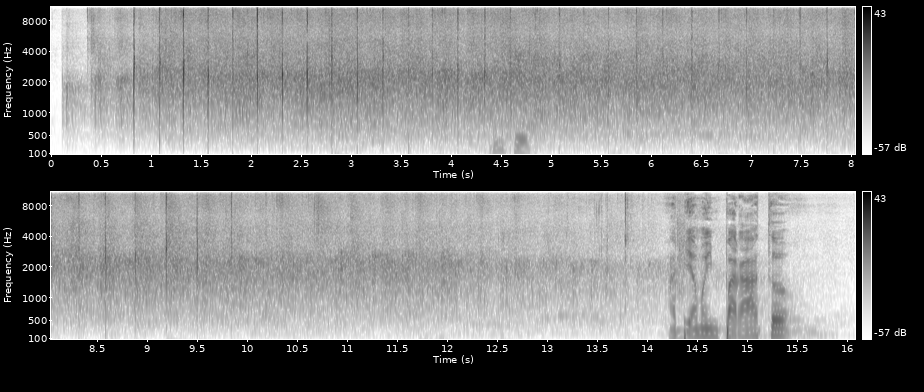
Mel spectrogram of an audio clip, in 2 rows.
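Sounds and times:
audience applauding: 0:00.0 - 0:14.7.

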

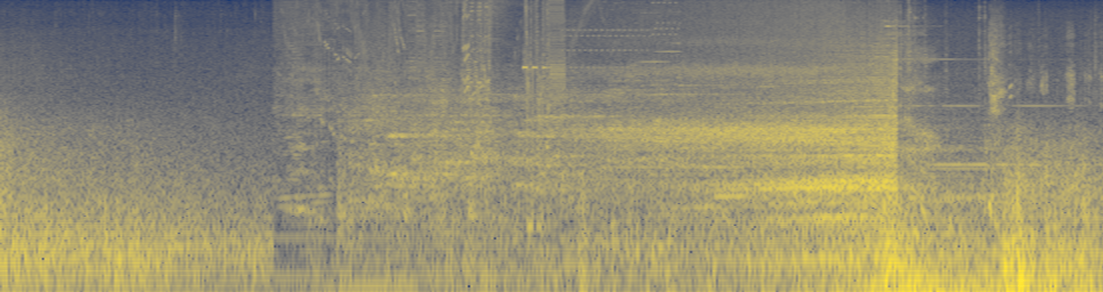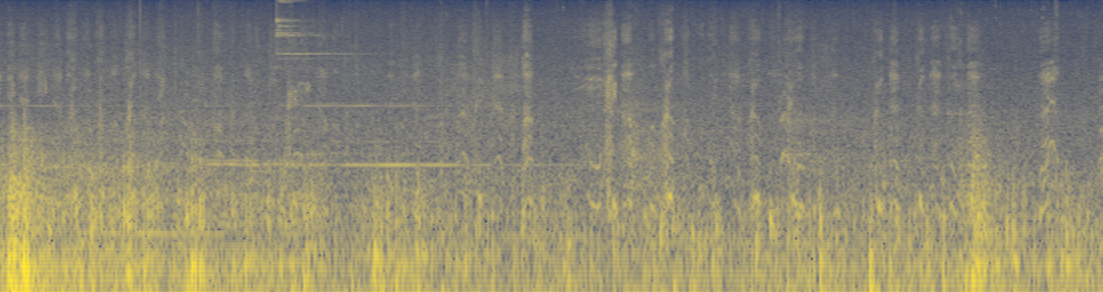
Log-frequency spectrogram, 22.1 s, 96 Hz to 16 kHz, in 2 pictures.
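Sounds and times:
loud hit: 0:02.8 - 0:16.0
thin electronic tone: 0:02.8 - 0:16.4
noisy swell: 0:02.8 - 0:16.7
deep rumble: 0:02.8 - 0:18.8.

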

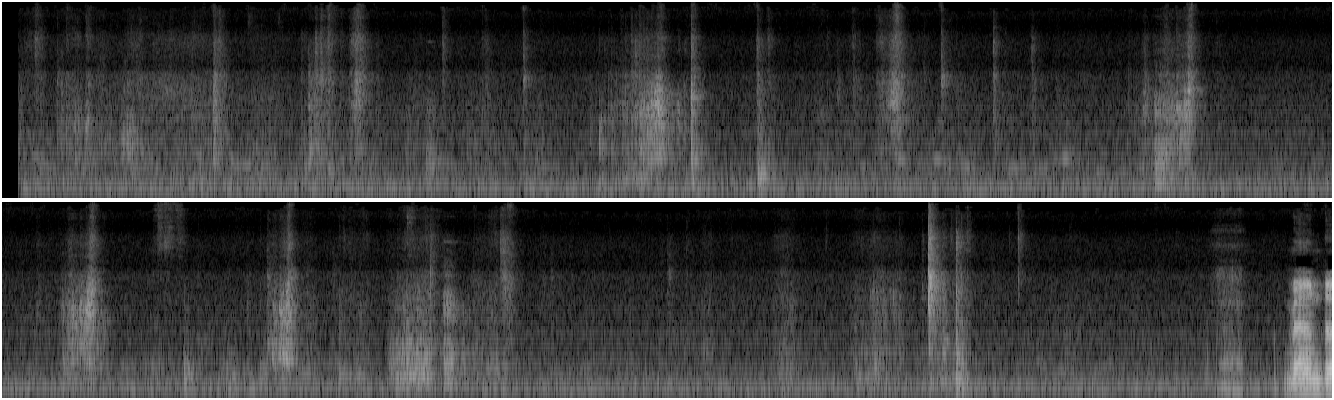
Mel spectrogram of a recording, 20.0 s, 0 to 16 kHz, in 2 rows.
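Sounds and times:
turtle claws scraping cardboard: 0:04.5 - 0:05.2, 0:08.6 - 0:09.0, 0:10.4 - 0:10.8, 0:11.9 - 0:13.9.

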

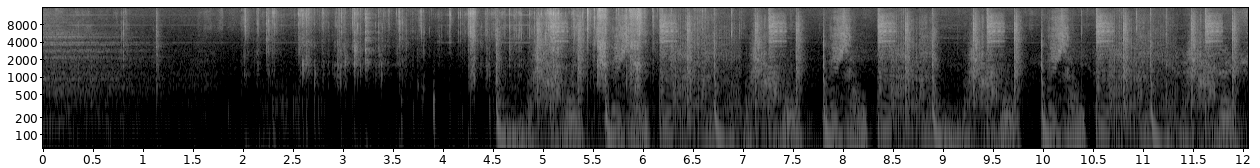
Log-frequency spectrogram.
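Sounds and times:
wrapper tearing and crinkling: 0:02.0 - 0:06.2.

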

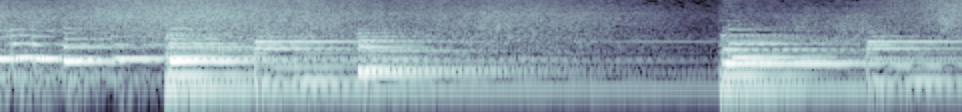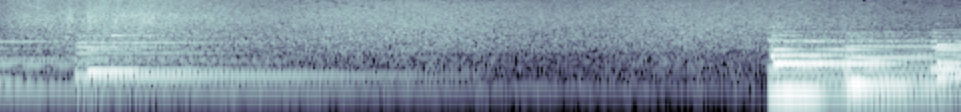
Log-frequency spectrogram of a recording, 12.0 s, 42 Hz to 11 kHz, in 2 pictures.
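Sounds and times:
soft piano chord: 0:00.0 - 0:09.0, 0:10.8 - 0:12.0
faint steady hiss: 0:00.0 - 0:12.0.

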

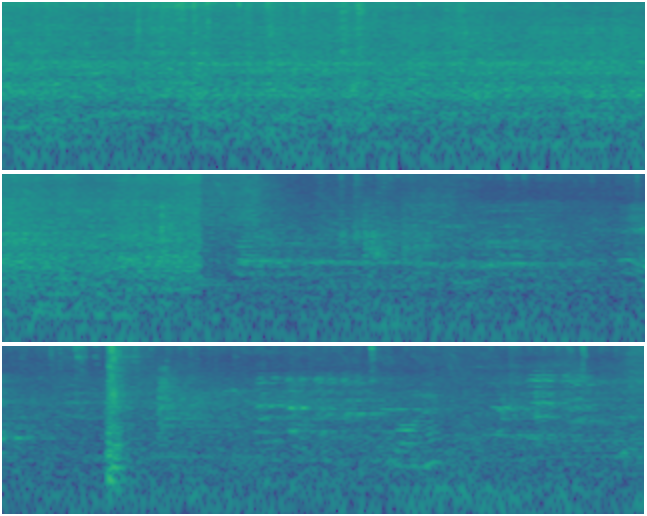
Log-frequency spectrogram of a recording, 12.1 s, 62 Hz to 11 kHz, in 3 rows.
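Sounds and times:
skate wheels rolling on concrete: 0:00.0 - 0:07.1.

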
